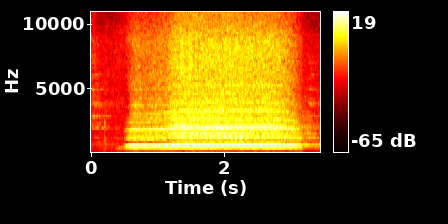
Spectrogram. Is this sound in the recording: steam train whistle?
yes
